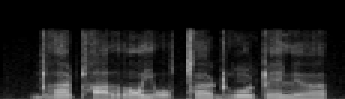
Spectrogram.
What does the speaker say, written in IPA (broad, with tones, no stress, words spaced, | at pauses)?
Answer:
ɖʱɜ˦ʈʰa̰˦rɔ˦jo̰˦ ǀœ˦˨ɖʱõ˦ʈe˦lʲœ˨˦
